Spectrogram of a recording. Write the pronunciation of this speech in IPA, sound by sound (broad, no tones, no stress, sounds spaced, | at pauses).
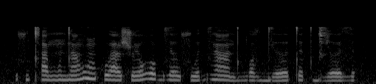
sʷ ə cʰ a ŋʷ ĩ d ã ʁʷ ɛ̃ χʷ aː ʂ ø ʁʷ œ ɡ z əː sʷ ɛ ɡ z ãː d ʎ ɔ z dʲ əː t ə t d͡ʑ ə z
